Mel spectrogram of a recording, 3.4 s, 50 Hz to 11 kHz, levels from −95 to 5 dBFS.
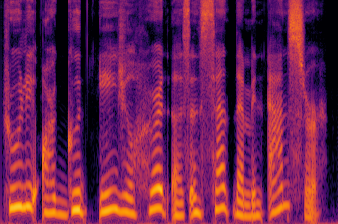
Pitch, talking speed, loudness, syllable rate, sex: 230 Hz, 195 wpm, -18 LUFS, 4.9 syllables/s, female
